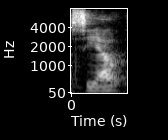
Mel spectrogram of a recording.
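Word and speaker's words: cout: out STD colon colon see out see out that's how we we say it like SE dash out it's seeing out hello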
